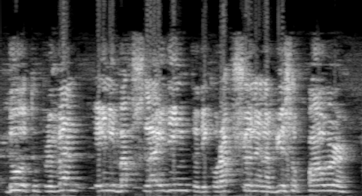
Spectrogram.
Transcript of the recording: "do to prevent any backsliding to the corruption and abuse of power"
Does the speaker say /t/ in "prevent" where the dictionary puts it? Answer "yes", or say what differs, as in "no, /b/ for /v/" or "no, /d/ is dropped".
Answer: yes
